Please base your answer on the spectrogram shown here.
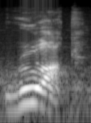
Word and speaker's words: ruach: The word ruach in ancient Paleo Hebrew is spelled resh, u. See, that's the second letter. Ruach. See, the second letter cannot be spelled with a W sound nor a V sound. So just to show you that this letter in ancient Hebrew had a standard pronunciation of u, doesn't make a W sound nor a V sound.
